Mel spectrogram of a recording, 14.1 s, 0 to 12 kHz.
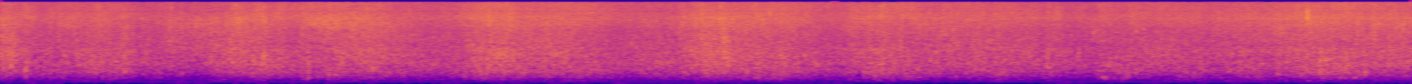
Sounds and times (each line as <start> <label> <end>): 0.0 waves splashing on the shore 14.1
